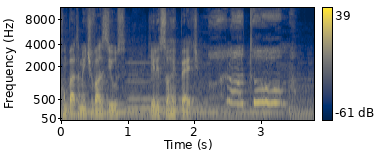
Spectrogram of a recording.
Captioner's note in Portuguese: gemidos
